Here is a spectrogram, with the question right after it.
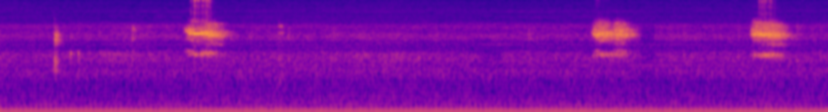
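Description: A bird calls outside in three short, high, piercing chirps spread apart, heard faintly over a steady low hum and insect-like background.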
